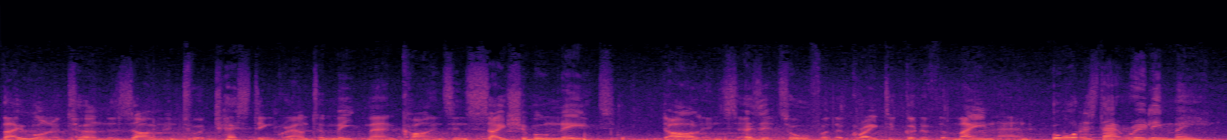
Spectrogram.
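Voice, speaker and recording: Impassioned male believer played by an actor, game cutscene: animated pitch, long echo, clear noise behind. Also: normal speed, natural voice. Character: idealistic, defiant believer in the zone's wonders. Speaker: video game character. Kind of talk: dramatic video game dialogue. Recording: long reverb, noisy background.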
